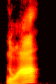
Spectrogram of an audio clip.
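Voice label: "nuan3", Chinese; HSK4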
